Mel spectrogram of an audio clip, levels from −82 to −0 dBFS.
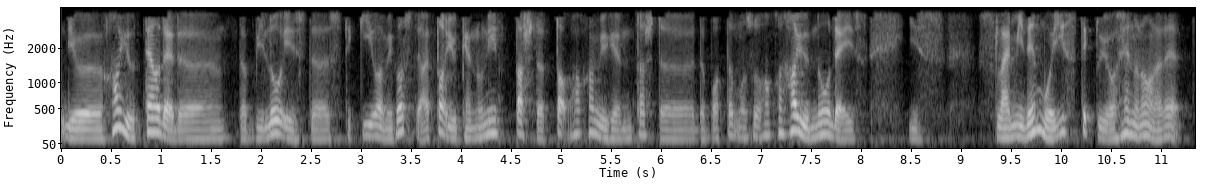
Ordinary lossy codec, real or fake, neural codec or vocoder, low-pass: MP3, 24 kbps; real; none; 3.6 kHz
